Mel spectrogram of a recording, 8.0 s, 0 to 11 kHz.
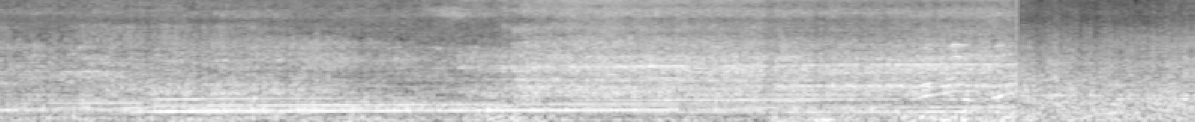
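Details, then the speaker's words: Yamaha 115 outboard on the water after a blown head gasket was replaced (it had bogged when throttling up): a steady, even drone with clean constant pitch and no knocking or misfire. Normal, healthy running. "Sounds much better."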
